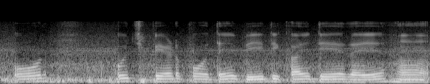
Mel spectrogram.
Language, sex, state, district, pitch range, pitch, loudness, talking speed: Hindi, male, Uttar Pradesh, Shamli, 115-130 Hz, 125 Hz, -13 LUFS, 125 wpm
